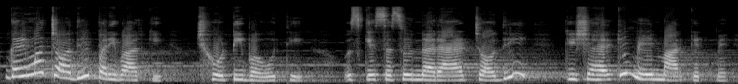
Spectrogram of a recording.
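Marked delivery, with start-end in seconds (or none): none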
